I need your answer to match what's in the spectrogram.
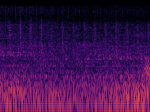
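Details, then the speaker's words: Idling car engine with a clear, steady repeating knock over the low rumble; others claim thicker oil will stop hydraulic lifters knocking, which is doubted. "так Явный тук мотора"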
